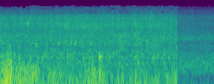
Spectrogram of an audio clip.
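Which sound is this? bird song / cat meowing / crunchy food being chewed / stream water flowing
stream water flowing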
